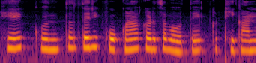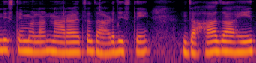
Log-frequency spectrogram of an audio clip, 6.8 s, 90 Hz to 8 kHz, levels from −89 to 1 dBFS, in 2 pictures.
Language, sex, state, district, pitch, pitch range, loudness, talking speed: Marathi, female, Maharashtra, Sindhudurg, 220 Hz, 205-245 Hz, -28 LUFS, 115 wpm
